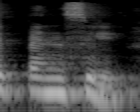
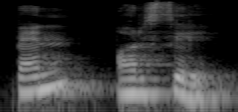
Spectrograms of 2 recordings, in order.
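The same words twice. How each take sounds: First: Said in the usual way. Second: "पेन", then "सिल", each a slow separate syllable; split into syllables. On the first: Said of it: "दो syllables होते हैं, जैसे". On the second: Shown as a demonstration. Teacher showing two syllables, "पेन और सिल" slowly separated. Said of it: "जिसमें कि दो syllables होते हैं".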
